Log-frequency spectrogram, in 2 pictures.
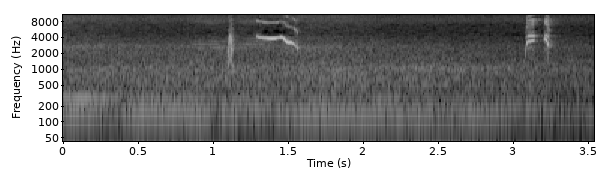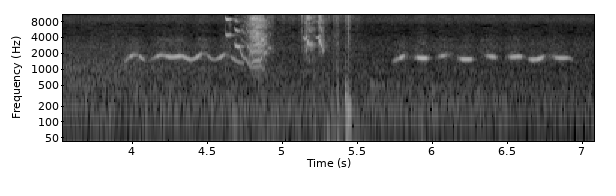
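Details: Oriental magpie-robin (kacer), described as super jinah and gacor: a few sharp notes, then a long wavering warbled whistle and a string of repeated short whistled notes toward the end, over a faint low hum.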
